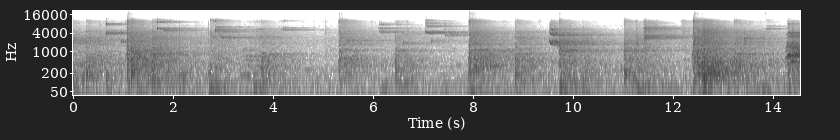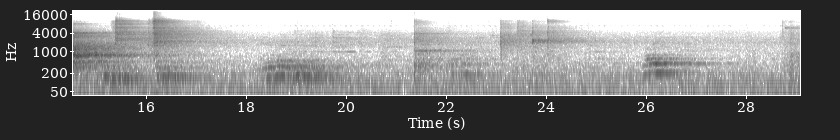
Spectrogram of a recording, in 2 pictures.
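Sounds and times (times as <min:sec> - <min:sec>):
rackets hitting shuttlecock: 0:00.0 - 0:04.2, 0:05.0 - 0:07.1, 0:07.7 - 0:13.9
shoes squeaking on court: 0:00.0 - 0:14.3, 0:28.6 - 0:29.0.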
